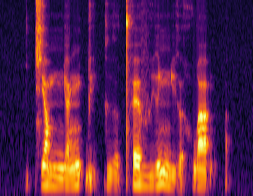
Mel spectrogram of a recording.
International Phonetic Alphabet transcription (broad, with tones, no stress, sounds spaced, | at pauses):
t͡ɕ a˧ m ɲ a˨˦ ŋ ɓ i˧˩ k ɨ̤˨˩ ə̯ t̪ʰ ɛ˧ v i˨˦ ə̯ ɲ i˧˩ ə̯ h w a̰˧˨ ŋ ʔ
